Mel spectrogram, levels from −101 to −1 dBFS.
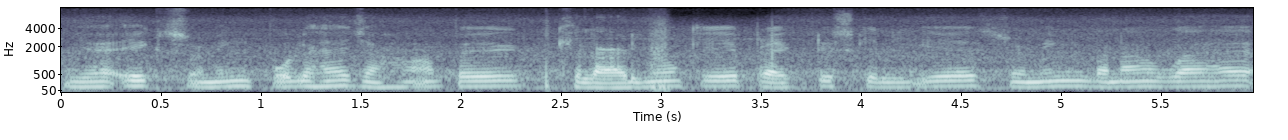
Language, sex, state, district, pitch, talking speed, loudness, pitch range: Hindi, male, Uttar Pradesh, Lucknow, 140 Hz, 160 wpm, -18 LUFS, 130-145 Hz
